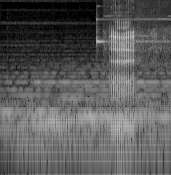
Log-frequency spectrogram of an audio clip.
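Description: A pig grunts in low, rumbling snorts, breaking into a louder, harsher squealing grunt for a moment before settling back to low grunting.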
